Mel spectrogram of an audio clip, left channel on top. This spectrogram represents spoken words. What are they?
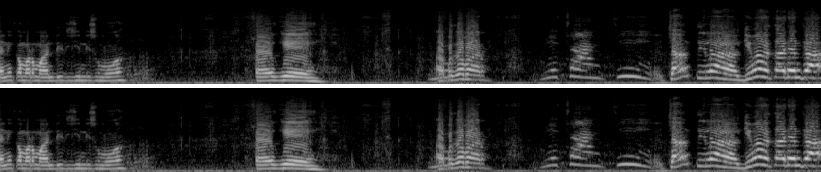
Ini kamar mandi di sini semua. Oke. Apa kabar? Dia cantik. Cantik lah. Gimana keadaan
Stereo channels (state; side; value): identical; both; correlation 1.00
